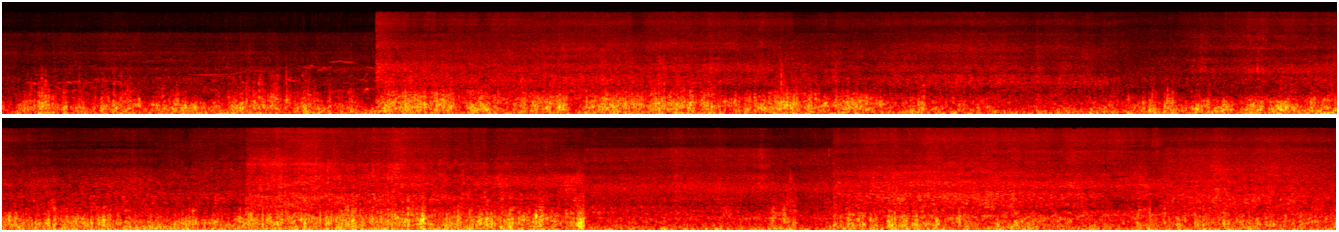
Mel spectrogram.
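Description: Sea waves washing against a rock breakwater, with wind buffeting the microphone.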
